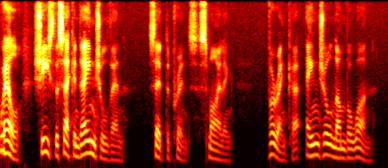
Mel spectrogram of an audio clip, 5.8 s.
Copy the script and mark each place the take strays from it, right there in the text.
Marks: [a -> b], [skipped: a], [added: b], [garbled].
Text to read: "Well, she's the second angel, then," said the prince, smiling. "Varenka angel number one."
"Well, she's the second angel, then," said the prince, smiling. "Varenka angel number one."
